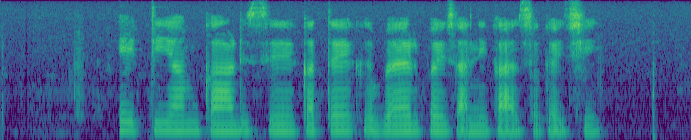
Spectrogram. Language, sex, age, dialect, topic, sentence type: Maithili, female, 25-30, Angika, banking, question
